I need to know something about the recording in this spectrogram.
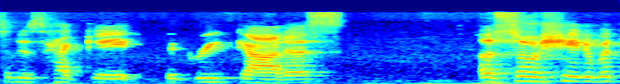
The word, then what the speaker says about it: Hecate: I pronounce it as Hecate, the Greek goddess associated with the crossroads, magic, the knight.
